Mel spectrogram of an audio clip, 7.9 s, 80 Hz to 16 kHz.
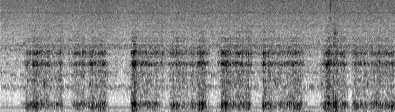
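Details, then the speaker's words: Gibson GA5 tube amp after a capacitor job, hum and motorboating gone: crackly bursts as the cleaned volume pot is turned, caused by about 9 V DC leaking through the pot's coupling capacitor. "you can hear the scratchy Pot sound when I turn that but check this out we cleaned the pot so we know that's okay"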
